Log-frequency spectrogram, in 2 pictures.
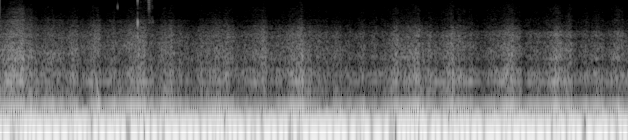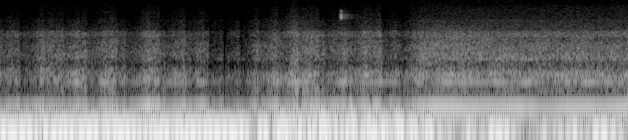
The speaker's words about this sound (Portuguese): Nossa, nada, fez um barulhão. Ventilador, né, cara?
